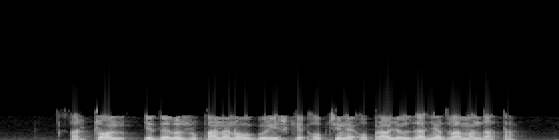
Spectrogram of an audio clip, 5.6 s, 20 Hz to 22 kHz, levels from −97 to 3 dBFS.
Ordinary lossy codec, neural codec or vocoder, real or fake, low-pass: AAC, 16 kbps; none; real; 19.8 kHz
